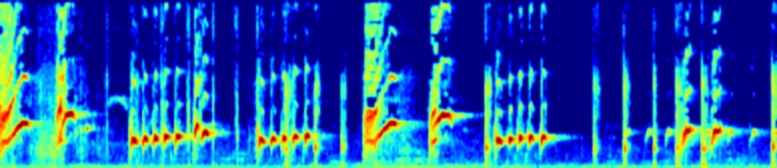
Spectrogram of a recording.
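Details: Lively greater green leafbird song for luring birds into singing: rapid bursts of repeated chirping notes broken by sharp upswept whistles, delivered in steady short phrases roughly every second.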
